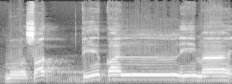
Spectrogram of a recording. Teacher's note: baca tanwinnya dimasukkan ke huruf idgam bilagunah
